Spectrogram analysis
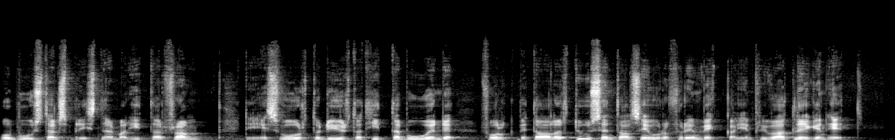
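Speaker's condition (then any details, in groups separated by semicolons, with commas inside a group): No condition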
